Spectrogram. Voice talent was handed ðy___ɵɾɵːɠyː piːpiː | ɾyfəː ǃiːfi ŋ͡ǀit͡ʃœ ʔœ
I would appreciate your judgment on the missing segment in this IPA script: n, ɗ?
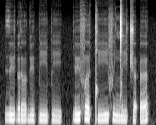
ɗ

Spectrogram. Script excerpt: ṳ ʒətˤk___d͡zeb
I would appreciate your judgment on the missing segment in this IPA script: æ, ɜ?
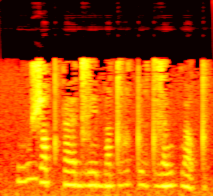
ɜ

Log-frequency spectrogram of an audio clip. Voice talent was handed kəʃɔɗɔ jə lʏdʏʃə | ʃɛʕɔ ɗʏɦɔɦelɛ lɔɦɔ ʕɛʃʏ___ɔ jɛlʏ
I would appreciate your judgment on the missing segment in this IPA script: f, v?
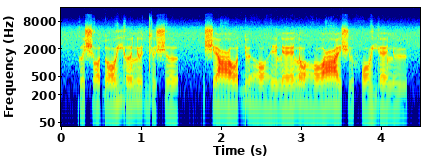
f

